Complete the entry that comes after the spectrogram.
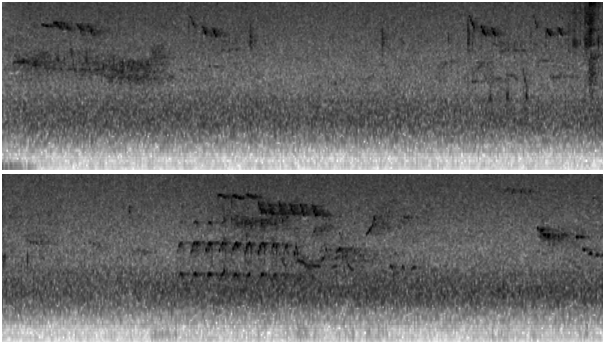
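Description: Small birds chirping and calling over a steady background hiss, with a short rapid trill of evenly repeated notes about ten seconds in.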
